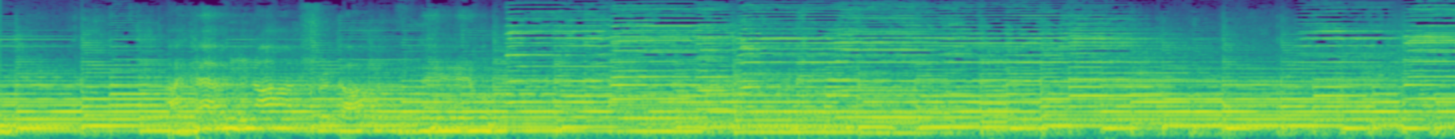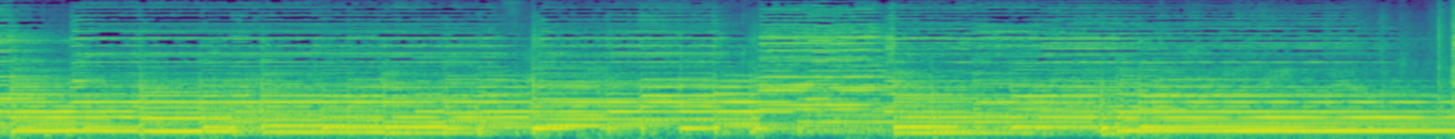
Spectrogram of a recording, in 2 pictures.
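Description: Harmonica played in a neck rack over a strummed acoustic guitar: an instrumental harmonica break of held and changing notes in a folk song.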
